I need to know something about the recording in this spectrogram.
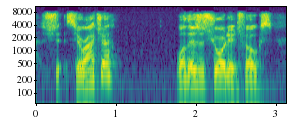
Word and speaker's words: sriracha: man uh sriracha right is that how you pronounce it shiracha sriracha well there's a shortage folks and they've been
